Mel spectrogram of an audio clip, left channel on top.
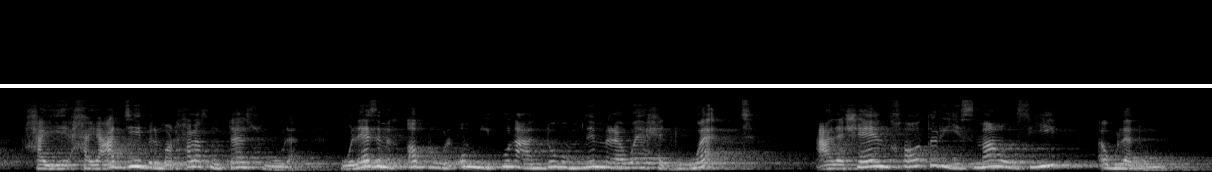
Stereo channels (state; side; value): silent; left; digital silence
